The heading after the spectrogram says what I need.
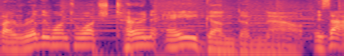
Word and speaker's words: Turn A: Turn A is how you say the upside down A in the context of Gundam.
